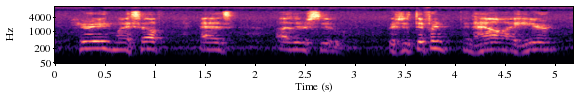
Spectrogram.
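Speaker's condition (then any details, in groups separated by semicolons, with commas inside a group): Traumatic brain injury; over 10 years since injury, three-week coma, still improving; speech improving, once unintelligible, uses voice recorder for feedback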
